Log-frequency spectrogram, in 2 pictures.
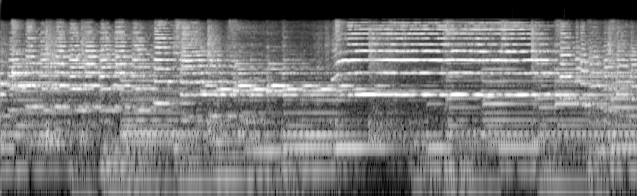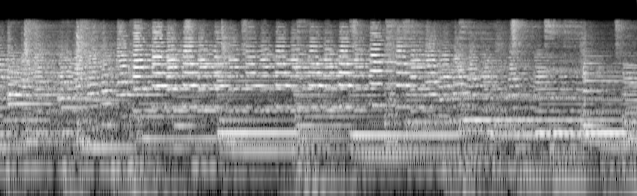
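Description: Live jazz trumpet solo, played open, over double bass and drums. Quick runs of notes with one long held note, bent up into, from about three and a half to five seconds in.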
